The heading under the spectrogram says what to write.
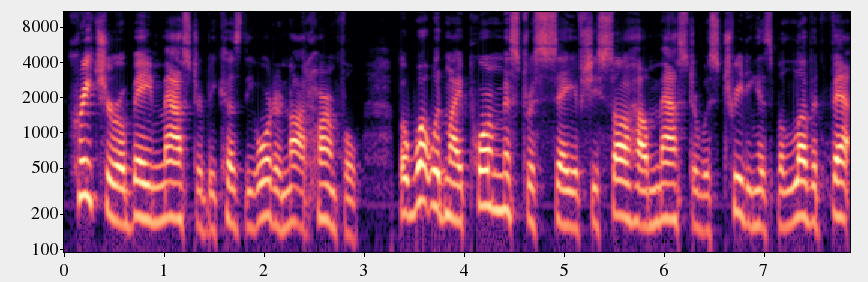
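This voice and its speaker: A hoarse, croaky put-on character voice, female-sounding and fairly low-pitched for a woman, at a moderate pace on a very clean recording with a silent background. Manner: servile, grovelling, grumbling.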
